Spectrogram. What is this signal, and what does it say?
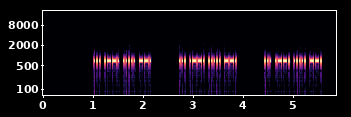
Morse code, heard as a keyed tone, about 48 wpm, 700 Hz. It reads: SP5G SP5G SP5G
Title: DXCC-100 Call Signs - 4 Characters - Repeated 3x - 45wpm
